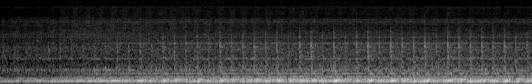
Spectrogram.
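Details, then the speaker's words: 7x14 two-speed mini lathe with upgraded motor: steady motor drone with light uneven clack nearly twice a second, much worse in the other speed; chattering from known bad gears inside the gearbox. "torque now, but a little bit of clack clack. Remember in the other speed, this was clanging all over the place."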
